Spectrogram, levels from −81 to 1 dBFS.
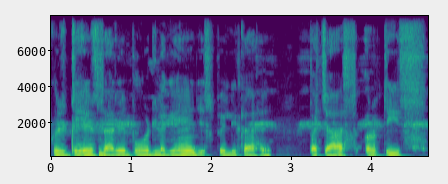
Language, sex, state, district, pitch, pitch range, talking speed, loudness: Hindi, male, Uttar Pradesh, Lucknow, 85 Hz, 80-90 Hz, 150 wpm, -16 LUFS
